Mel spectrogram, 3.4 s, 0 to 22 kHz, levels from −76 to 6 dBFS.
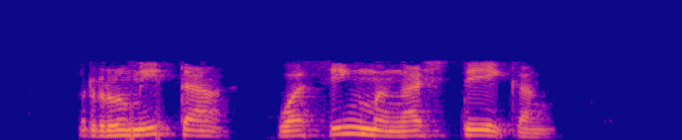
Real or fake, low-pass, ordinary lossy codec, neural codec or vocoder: real; 3.6 kHz; AAC, 32 kbps; none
